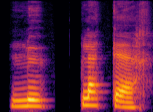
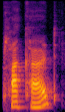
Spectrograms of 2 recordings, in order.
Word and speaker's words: placard: Le placard. Please note that the D is silent. It's not placard. It's le placard.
